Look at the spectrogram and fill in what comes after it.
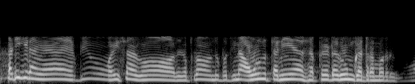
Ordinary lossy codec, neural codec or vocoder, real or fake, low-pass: none; autoencoder, 48 kHz, 128 numbers a frame, DAC-VAE, trained on Japanese speech; fake; 3.6 kHz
